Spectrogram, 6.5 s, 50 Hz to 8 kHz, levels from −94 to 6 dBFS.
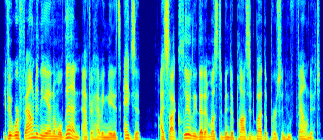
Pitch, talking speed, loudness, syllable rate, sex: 135 Hz, 260 wpm, -18 LUFS, 6.6 syllables/s, male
